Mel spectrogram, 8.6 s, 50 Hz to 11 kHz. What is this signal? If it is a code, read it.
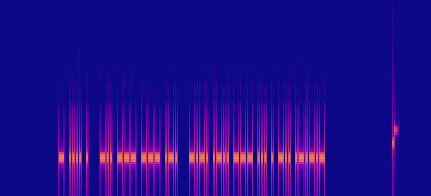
Morse code, heard as a keyed tone, about 34 wpm, 700 Hz. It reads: THE DOOR CLOSED.
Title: Sentences from Top 1400 Words 35wpm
